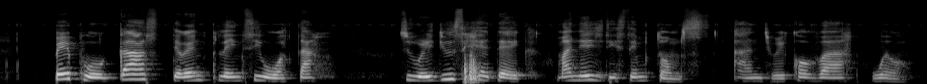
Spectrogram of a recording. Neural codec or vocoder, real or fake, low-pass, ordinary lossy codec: autoencoder, 48 kHz, 128 numbers a frame, DAC-VAE, trained on Japanese speech; fake; 14.4 kHz; none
